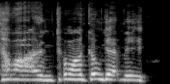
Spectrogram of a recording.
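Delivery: very high, shrill scream at top of lungs. Recounting a man in an episode yelling at demons, retelling a scream at demons. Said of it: "Like screaming at the top of his lungs".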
